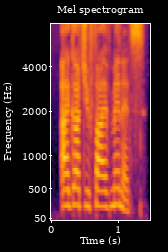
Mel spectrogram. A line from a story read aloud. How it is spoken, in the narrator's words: he said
